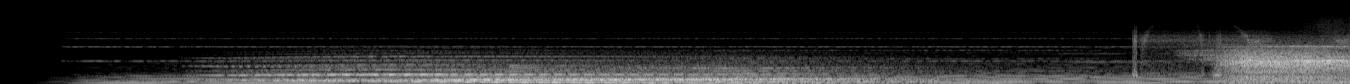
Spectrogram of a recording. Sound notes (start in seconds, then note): 1.0 eerie music playing; 11.3 static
